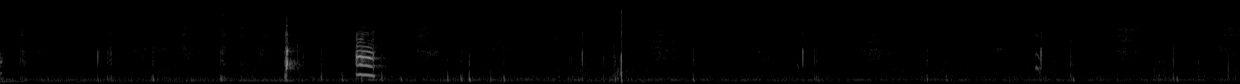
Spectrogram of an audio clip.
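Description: Quiet room with a few brief, sharp infant hiccup sounds amid soft breathing and small noises; baby hiccups, a common harmless event.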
